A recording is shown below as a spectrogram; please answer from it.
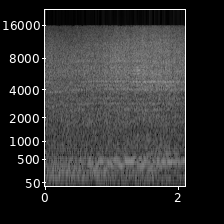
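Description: Steady rushing noise with a faint steady hum.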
